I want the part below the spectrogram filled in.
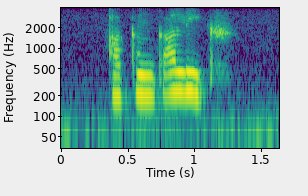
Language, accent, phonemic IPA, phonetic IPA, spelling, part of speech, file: Armenian, Eastern Armenian, /ɑkənkɑˈlikʰ/, [ɑkəŋkɑlíkʰ], ակնկալիք, noun, Hy-ակնկալիք.ogg
- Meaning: expectation, anticipation, hope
